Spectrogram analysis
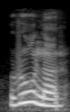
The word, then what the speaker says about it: roller: নীলকণ্ঠ পাখিকে ইংরেজিতে বলে Indian রোলার, Indian রোলার, INDIDANN, Indian রোলার, ROLLER। এখানে কিন্তু দুটো এল আছে, উচ্চারণটা কিন্তু একটা এলের মতোই হয়, রোলার, ইন্ডিয়ান রোলার মানে নীলকণ্ঠ পাখি, ঠিক আছে?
